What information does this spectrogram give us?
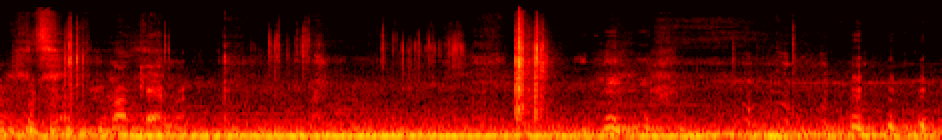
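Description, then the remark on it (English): Scattered sharp clicks and clatters of physical dice tumbling across a tabletop during a tabletop role-playing game come in short bursts over a steady low background hum, with indistinct voices murmuring. “D&D Beyond's lagging on me, so I'll just do physical dice.”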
